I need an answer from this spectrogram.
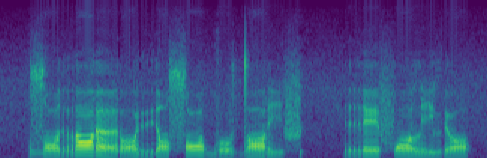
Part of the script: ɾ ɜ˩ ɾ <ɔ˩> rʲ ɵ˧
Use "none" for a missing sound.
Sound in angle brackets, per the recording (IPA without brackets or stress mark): ɔ˧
